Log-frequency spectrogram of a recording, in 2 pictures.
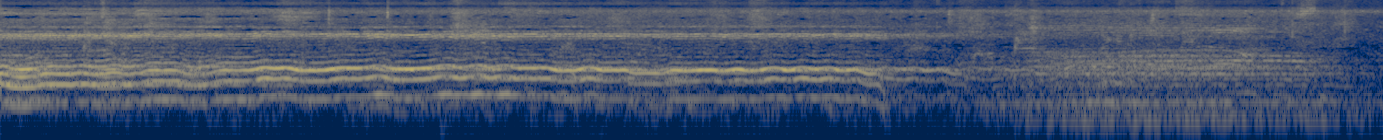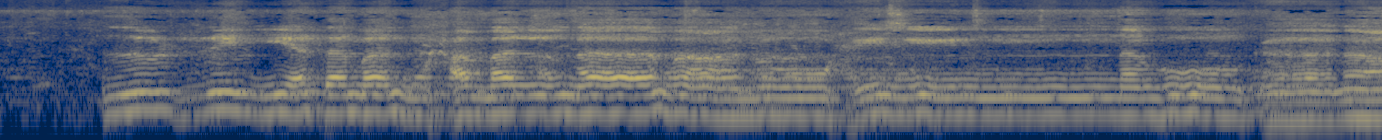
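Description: An elderly man sings a long, wavering melody into a microphone, heard through a loudspeaker.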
